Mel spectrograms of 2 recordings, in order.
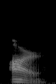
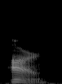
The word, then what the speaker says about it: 二: e-r e-r like this with a tone on top of the vowel so that is the fourth tone so let's break it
